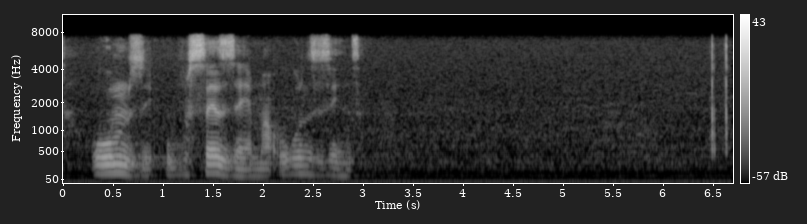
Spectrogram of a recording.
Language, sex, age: Xhosa, male, 22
